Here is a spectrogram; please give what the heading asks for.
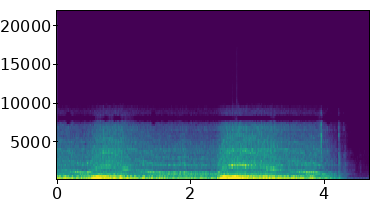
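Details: Honda CBR600 F1 four-cylinder revving: whirring, chattering noise rising and falling with revs; cam chain tensioner found to be the cause.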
